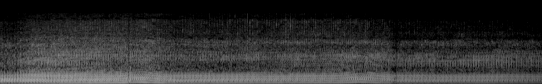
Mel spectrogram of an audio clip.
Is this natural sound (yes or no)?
yes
